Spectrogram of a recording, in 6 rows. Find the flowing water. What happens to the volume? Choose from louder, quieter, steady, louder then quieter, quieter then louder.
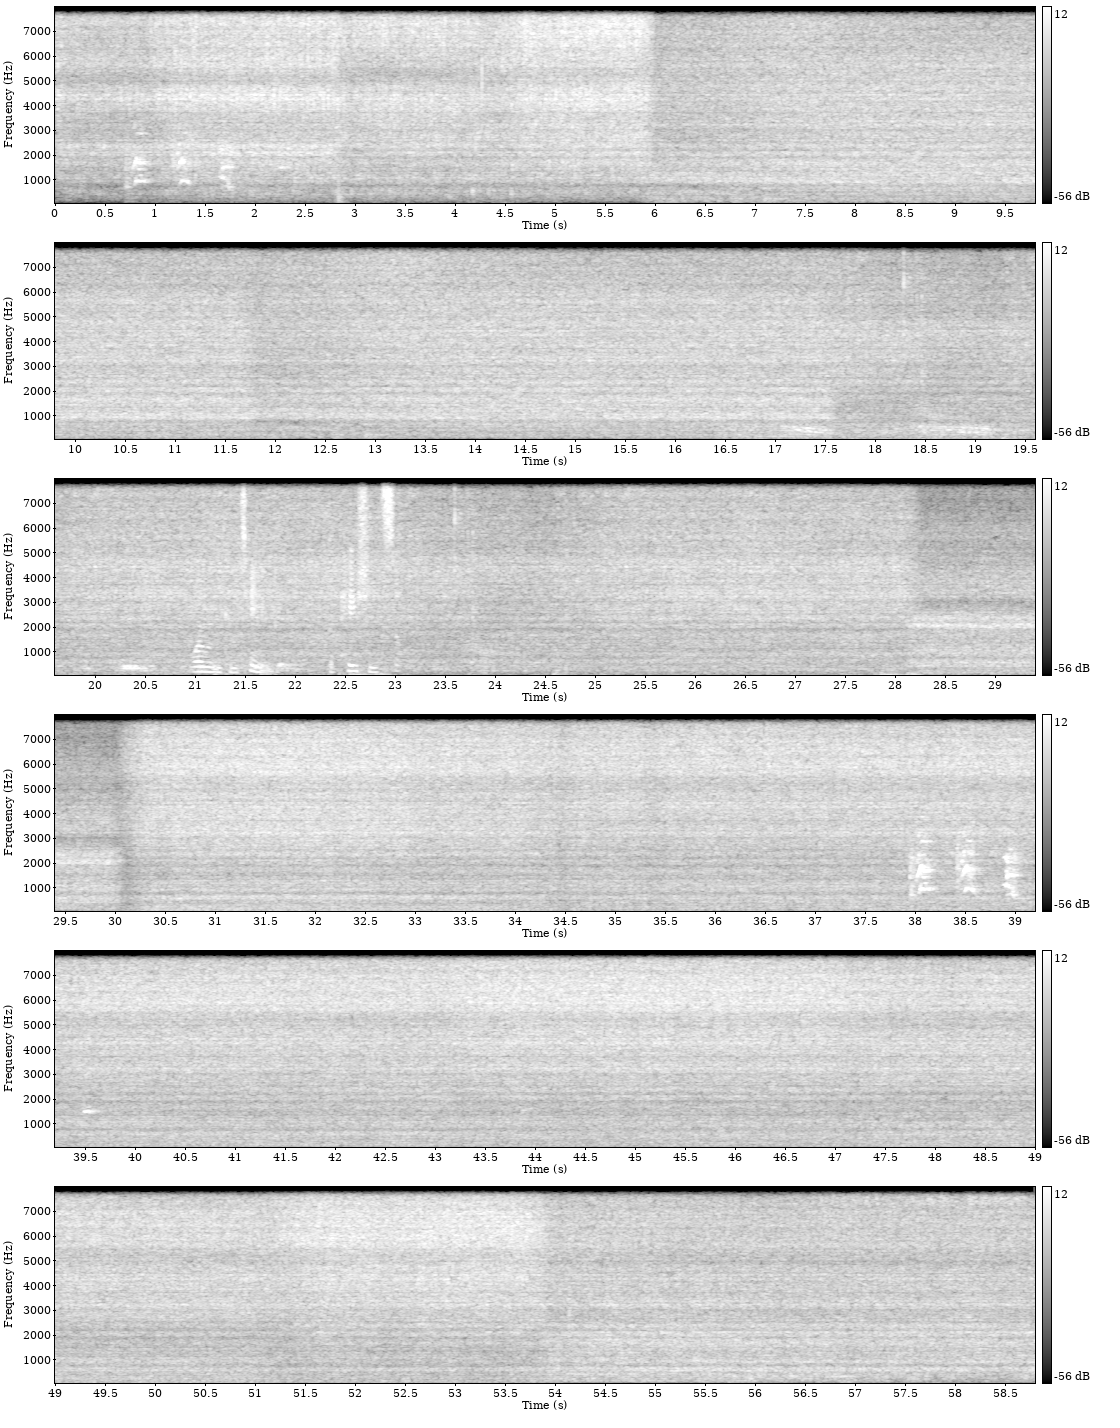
steady.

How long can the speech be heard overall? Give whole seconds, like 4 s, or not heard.
2 s.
